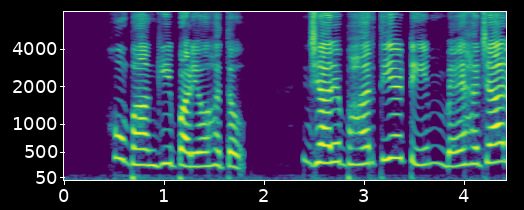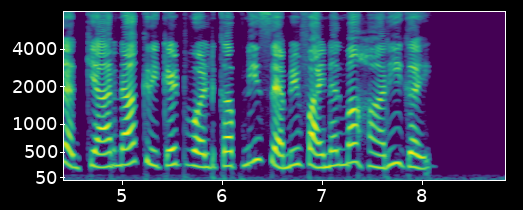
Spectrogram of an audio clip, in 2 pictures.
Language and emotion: Gujarati, sad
